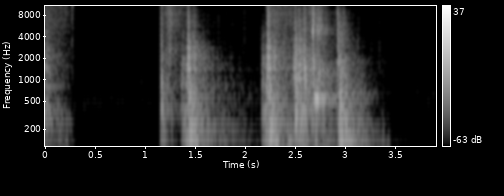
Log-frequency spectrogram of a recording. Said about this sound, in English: Interesting door sound effects.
